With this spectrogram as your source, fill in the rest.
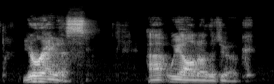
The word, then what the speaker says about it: Uranus: personally um you'll hear pros they call it Uranus no it's not it's Uranus that's how it's pronounced people just astronomers just try to not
